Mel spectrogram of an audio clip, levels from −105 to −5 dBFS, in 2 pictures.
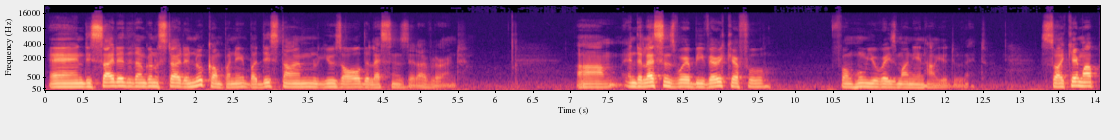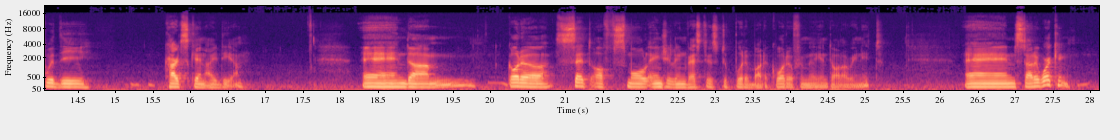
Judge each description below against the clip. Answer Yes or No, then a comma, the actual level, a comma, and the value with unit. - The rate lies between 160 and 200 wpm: No, average, 150 wpm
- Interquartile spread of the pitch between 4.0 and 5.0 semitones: No, average, 2.7 semitones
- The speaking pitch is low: Yes, low, 115 Hz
